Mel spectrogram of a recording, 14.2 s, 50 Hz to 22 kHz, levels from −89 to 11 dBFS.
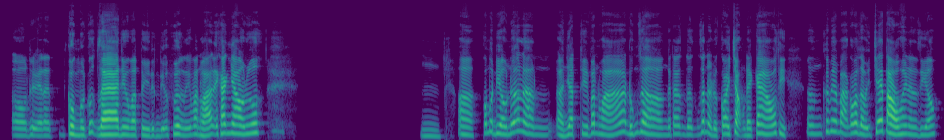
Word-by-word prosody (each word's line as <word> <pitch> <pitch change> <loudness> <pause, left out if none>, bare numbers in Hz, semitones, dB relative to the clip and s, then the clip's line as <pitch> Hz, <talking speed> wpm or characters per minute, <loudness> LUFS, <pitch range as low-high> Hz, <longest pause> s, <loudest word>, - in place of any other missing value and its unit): Ồ, 190 -1 -6
thì 200 - -4
vậy 185 0 -4
đ - - -6 0.3
cùng 230 -4 +3
một 200 -1 -3
quốc 275 -4 -5
gia 215 +1 +9
nhưng 210 -1 -2
mà 200 - 0
tùy 195 -2 -3
từng 180 -2 -9
địa 190 +1 -5
phương 230 -3 +1
thì 195 - -5
văn 225 0 -4
hóa 190 +3 +2
sẽ 225 - -2
khác 250 +2 +4
nhau, 240 -3 +3
đúng 260 +3 +1
không? 265 0 -21 2.3
Ừm, 175 -2 -14 0.3
ờ, 215 -3 -3
có 255 - -4
một 295 - -3
điều 235 -4 0
nữa 275 +6 +1
là 250 -6 0 0.3
ở 205 -3 -3
Nhật 220 +2 -1
thì 230 -2 -5
văn 260 +1 -2
hóa 230 +6 -1
đúng 235 +4 -5
giờ 225 -7 0
người 210 +1 -10
ta 235 0 -4
được 210 -2 -7
rất 295 -1 -2
nà 250 - -1
được 185 -3 -7
coi 230 -1 0
trọng 190 -3 0
đề 190 - -2
cao 230 +2 +2
á, 250 - -1
thì, 225 -5 -4 0.3
ừm, 235 -1 -10
không 300 +5 -7
biết 300 -1 -1
bạn 255 -6 -2
có 255 - +1
bao 270 - +4
giờ 230 - +1
bị 205 - -3
trễ 305 +1 +4
tàu 245 -6 +7
hay 235 +1 -2
nà 215 -2 -5
gì 205 +1 -8
không? 225 +3 -4
225 Hz, 265 wpm, -23 LUFS, 205-250 Hz, 2.3 s, gia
